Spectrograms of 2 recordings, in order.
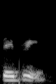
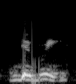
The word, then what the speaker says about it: debris: Debris. Debris. And here is the correct pronunciation. Debris. So, this word is often mispronounced because the learner follows uh the spelling and try to pronounce the final s, which is debris.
